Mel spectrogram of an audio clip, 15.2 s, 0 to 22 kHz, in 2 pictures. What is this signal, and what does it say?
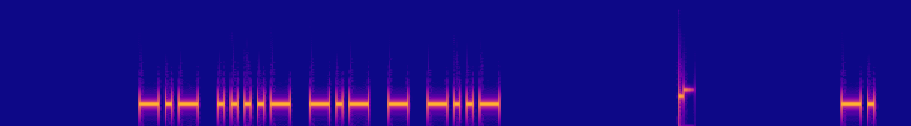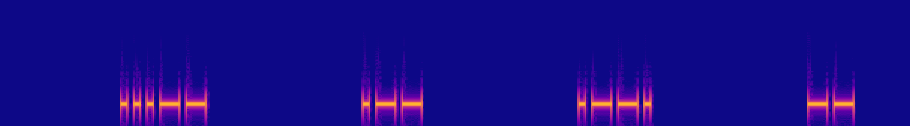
Morse code, heard as a keyed tone, about 22 wpm, spaced as for 9 wpm, 700 Hz. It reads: K4KTX N3WPM
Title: USA Call Signs - 5 Characters - 8x Character Spacing - 22wpm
